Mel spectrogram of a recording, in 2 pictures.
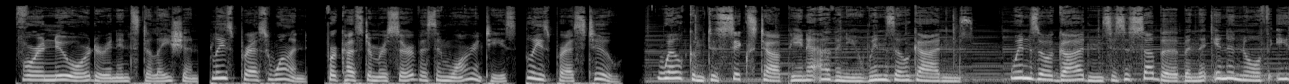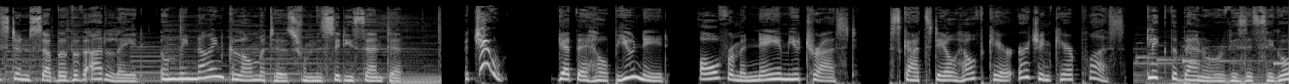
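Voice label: English US female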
